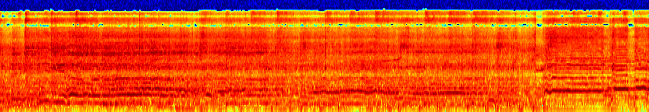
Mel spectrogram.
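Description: A live rock band playing through a PA: a man singing into a microphone over electric and acoustic guitars, keyboard and drums.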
